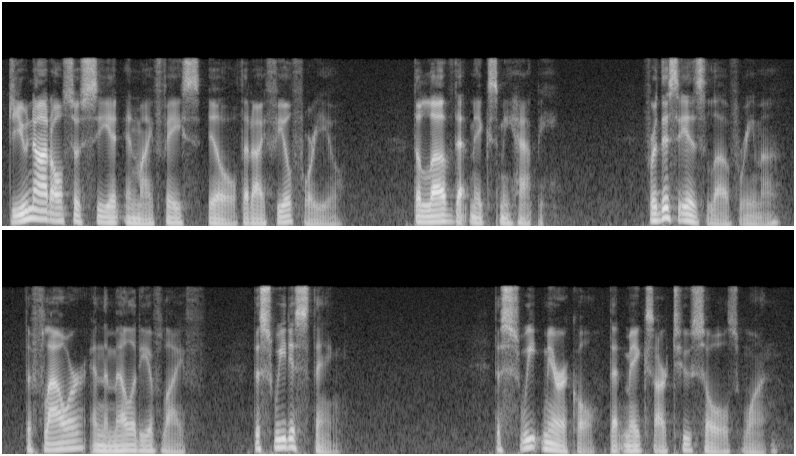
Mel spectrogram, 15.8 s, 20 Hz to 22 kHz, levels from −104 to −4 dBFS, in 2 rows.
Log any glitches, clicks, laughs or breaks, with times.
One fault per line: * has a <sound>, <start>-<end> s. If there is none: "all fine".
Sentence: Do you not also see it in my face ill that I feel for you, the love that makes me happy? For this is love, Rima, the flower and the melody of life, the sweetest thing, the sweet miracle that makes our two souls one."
all fine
